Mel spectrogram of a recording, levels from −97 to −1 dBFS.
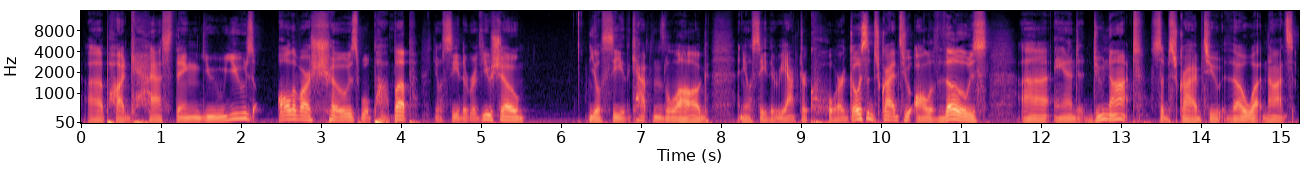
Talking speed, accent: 165 wpm, American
